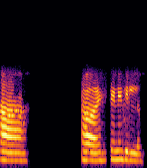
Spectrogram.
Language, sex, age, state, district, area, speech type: Goan Konkani, female, 45-60, Goa, Murmgao, rural, conversation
